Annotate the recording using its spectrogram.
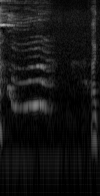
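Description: A puppy gives one drawn-out call lasting about a second, its pitch dropping at the start and then holding level.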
